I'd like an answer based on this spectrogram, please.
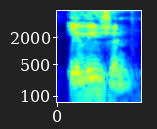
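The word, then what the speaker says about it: elision: E L I S I O N P pronunciation is illusion please there is um a little inclusion of little inclusion of a word I mean a letter that shouldn't have come here the sound shouldn't be here please note that it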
